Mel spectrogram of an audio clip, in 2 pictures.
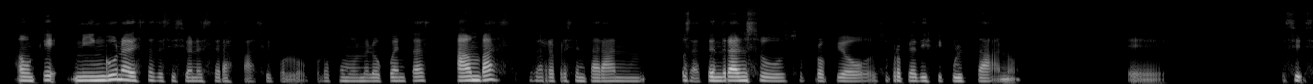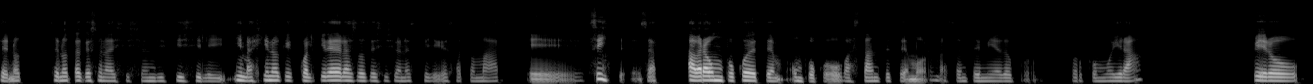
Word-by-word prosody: Aunque 180 Hz, +3 st, 0 dB
ninguna 190 Hz, +4 st, +6 dB
de -, -, +8 dB
estas 180 Hz, +1 st, -7 dB
decisiones 160 Hz, -2 st, -8 dB
será 150 Hz, -1 st, -10 dB
fácil, 150 Hz, -, -16 dB
por -, -, -18 dB
lo -, -, -16 dB
por -, -, -26 dB
lo 155 Hz, -, -13 dB
como 160 Hz, 0 st, -8 dB
me 155 Hz, 0 st, -6 dB
lo 160 Hz, -, -4 dB
cuentas. 170 Hz, +2 st, -5 dB, 0.2 s
Ambas, 195 Hz, +2 st, +4 dB, 0.2 s
o -, -, -20 dB
sea, 175 Hz, -, -9 dB
representarán, 160 Hz, -1 st, -6 dB, 0.4 s
o -, -, -2 dB
sea, 145 Hz, -5 st, -11 dB
tendrán 180 Hz, +1 st, +6 dB
su 160 Hz, -4 st, -3 dB
su 160 Hz, +2 st, -25 dB
propio 160 Hz, -1 st, -5 dB
su -, -, -21 dB
propia 175 Hz, -2 st, -3 dB
dificultad, 155 Hz, 0 st, -5 dB
¿no? 235 Hz, +1 st, -7 dB, 1.1 s
Eh 70 Hz, 0 st, -13 dB, 1.2 s
Sí, -, -, -3 dB
se -, -, -3 dB
no 85 Hz, +2 st, -2 dB, 0.3 s
se 180 Hz, -, -3 dB
nota 180 Hz, 0 st, 0 dB
que 175 Hz, -, -2 dB
es 175 Hz, -, -12 dB
una 175 Hz, -2 st, -4 dB
decisión 160 Hz, 0 st, -10 dB
difícil 160 Hz, 0 st, -7 dB
y 145 Hz, -1 st, -9 dB
imagino 190 Hz, 0 st, +2 dB
que 180 Hz, -, -6 dB
cualquiera 175 Hz, +2 st, +1 dB
de 190 Hz, -, +7 dB
las 180 Hz, -2 st, +1 dB
2 170 Hz, -1 st, -2 dB
decisiones 165 Hz, -1 st, -10 dB
que 165 Hz, -, -15 dB
llegues 160 Hz, 0 st, -13 dB
a -, -, -15 dB
tomar, 155 Hz, +1 st, -13 dB, 0.3 s
eh, 80 Hz, -, -7 dB
sí, 240 Hz, -5 st, +4 dB, 0.3 s
o -, -, -15 dB
sea, -, -, -6 dB, 0.3 s
habrá 190 Hz, 0 st, +11 dB
un 190 Hz, -1 st, +8 dB
poco 175 Hz, +2 st, +3 dB
de 175 Hz, -, +8 dB
tem 160 Hz, +3 st, -4 dB
un 165 Hz, -, -3 dB
poco 80 Hz, -, -5 dB
o -, -, -6 dB
bastante 160 Hz, +2 st, -6 dB
temor, 75 Hz, -, -5 dB
bastante 155 Hz, -4 st, -10 dB
miedo 155 Hz, 0 st, -7 dB
por -, -, -26 dB, 0.3 s
por 160 Hz, -1 st, -16 dB
cómo 155 Hz, +1 st, -11 dB
irá 165 Hz, +6 st, -4 dB, 1.1 s
pero 170 Hz, -3 st, +4 dB
165 Hz, 165 wpm, -27 LUFS, 155-180 Hz, 1.2 s, habrá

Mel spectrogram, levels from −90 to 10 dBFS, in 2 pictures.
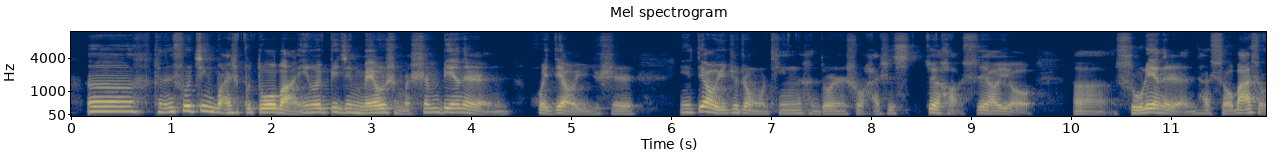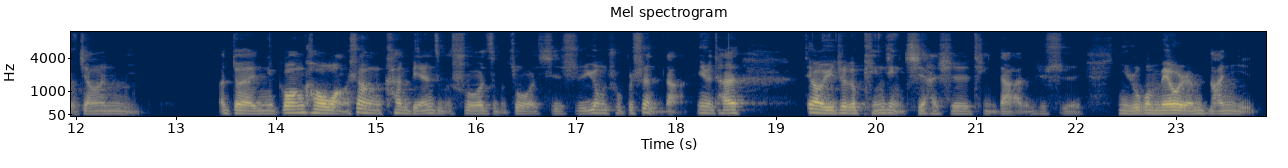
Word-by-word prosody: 嗯， 195 Hz, 0 st, +5 dB, 0.2 s
可 165 Hz, -, -3 dB
能 175 Hz, +2 st, 0 dB
说 210 Hz, +3 st, +7 dB
进 205 Hz, -2 st, +2 dB
步 -, -, +5 dB
还 140 Hz, -, +2 dB
是 145 Hz, -, -3 dB
不 150 Hz, +1 st, -5 dB
多 155 Hz, +1 st, +9 dB
吧， 145 Hz, -, +6 dB
因 145 Hz, +2 st, -1 dB
为 160 Hz, -, +7 dB
毕 160 Hz, +2 st, -2 dB
竟 150 Hz, -2 st, -1 dB
没 130 Hz, 0 st, +5 dB
有 145 Hz, +2 st, +8 dB
什 150 Hz, -4 st, -3 dB
么 110 Hz, -, -6 dB
身 160 Hz, +10 st, -2 dB
边 160 Hz, 0 st, +4 dB
的 -, -, +4 dB
人 90 Hz, +2 st, -3 dB, 0.2 s
会 -, -, -2 dB
钓 -, -, +3 dB
鱼， 95 Hz, +1 st, -11 dB
就 105 Hz, -, -17 dB
是 105 Hz, -1 st, -8 dB, 0.4 s
因 150 Hz, -, -8 dB
为 150 Hz, -, -3 dB
钓 185 Hz, +2 st, +7 dB
鱼 125 Hz, -, 0 dB
这 145 Hz, +3 st, -4 dB
种 130 Hz, -6 st, -1 dB
我 100 Hz, -, -7 dB
听 120 Hz, +5 st, -9 dB
很 115 Hz, -4 st, -13 dB
多 105 Hz, -, -2 dB
人 105 Hz, 0 st, -7 dB
说， -, -, -9 dB
还 100 Hz, -, -13 dB
是 120 Hz, +4 st, -11 dB
希 120 Hz, -, -12 dB
最 -, -, +4 dB
好 -, -, -3 dB
是 125 Hz, -, -7 dB
要 110 Hz, -2 st, +1 dB
有， 485 Hz, -, -4 dB, 0.4 s
呃， -, -, -9 dB
熟 120 Hz, -2 st, -1 dB
练 155 Hz, +2 st, +7 dB
的 -, -, 0 dB
人， 90 Hz, -, -4 dB
他 110 Hz, +1 st, -11 dB
手 110 Hz, 0 st, -5 dB
把 -, -, +4 dB
手 -, -, -7 dB
教 105 Hz, +1 st, -8 dB
你。 105 Hz, -3 st, -15 dB, 0.8 s
呃， 110 Hz, -, -11 dB
对， 110 Hz, -2 st, 0 dB
你 110 Hz, +1 st, -9 dB
光 140 Hz, +4 st, +1 dB
靠 140 Hz, -2 st, +2 dB
网 120 Hz, -2 st, +2 dB
上 135 Hz, -7 st, -3 dB
看 130 Hz, -2 st, -7 dB
别 110 Hz, 0 st, -6 dB
人 125 Hz, +2 st, -7 dB
怎 115 Hz, -, -14 dB
么 -, -, -20 dB
说、 110 Hz, -1 st, -6 dB
怎 110 Hz, -1 st, -18 dB
么 70 Hz, -, -24 dB
做， 105 Hz, 0 st, -8 dB
其 100 Hz, 0 st, -19 dB
实 105 Hz, +2 st, -16 dB
用 125 Hz, -1 st, -5 dB
处 125 Hz, -1 st, -18 dB
不 120 Hz, -, -15 dB
是 120 Hz, -, -8 dB
很 170 Hz, -, -9 dB
大， -, -, -10 dB, 0.2 s
因 135 Hz, 0 st, -7 dB
为 125 Hz, -, -6 dB
他 130 Hz, +1 st, 0 dB, 0.6 s
钓 -, -, +4 dB
鱼 120 Hz, -1 st, +1 dB
这 130 Hz, +2 st, -2 dB
个 125 Hz, 0 st, -2 dB
瓶 125 Hz, 0 st, -11 dB
颈 125 Hz, -1 st, -9 dB
期 115 Hz, -, -7 dB
还 105 Hz, -3 st, -12 dB
是 100 Hz, -1 st, -11 dB
挺 -, -, -21 dB
大 -, -, -8 dB
的， -, -, -20 dB
就 100 Hz, -, -24 dB
是 100 Hz, -, -21 dB, 0.3 s
你 115 Hz, -1 st, -12 dB
如 115 Hz, +2 st, -4 dB
果 125 Hz, -, 0 dB
没 120 Hz, -1 st, -1 dB
有 125 Hz, +1 st, +7 dB
人 115 Hz, 0 st, 0 dB
把 105 Hz, -2 st, -8 dB
你 110 Hz, -3 st, -12 dB
120 Hz, 270 characters per minute, -22 LUFS, 110-145 Hz, 0.8 s, 多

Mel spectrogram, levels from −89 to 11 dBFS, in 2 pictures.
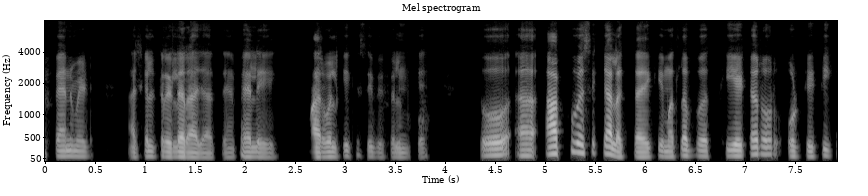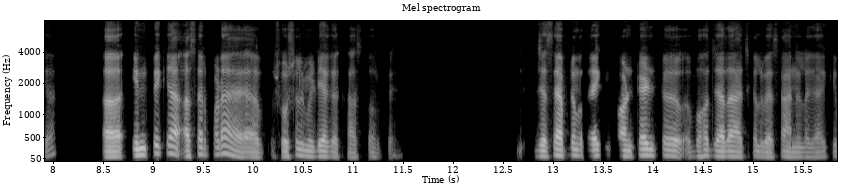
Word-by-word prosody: Fan 110 Hz, 0 st, -1 dB
made 105 Hz, -2 st, -6 dB, 0.4 s
आजकल 110 Hz, -, -6 dB
trailer 100 Hz, -1 st, +1 dB
आ 95 Hz, -, +2 dB
जाते 90 Hz, +1 st, -11 dB
हैं 95 Hz, -, -13 dB
पहले 100 Hz, -1 st, -2 dB
ही 90 Hz, -, -14 dB, 0.4 s
मार्वल 100 Hz, 0 st, 0 dB
की 115 Hz, +4 st, -10 dB
किसी 105 Hz, -6 st, -14 dB
भी 95 Hz, -, -15 dB
फ़िल्म 95 Hz, +1 st, -10 dB
के। 95 Hz, 0 st, -17 dB
तो 130 Hz, +1 st, -2 dB
अ, 120 Hz, 0 st, -1 dB
आपको 160 Hz, +5 st, +5 dB
वैसे 185 Hz, 0 st, +1 dB
क्या 165 Hz, -3 st, +3 dB
लगता 100 Hz, -, +1 dB
है 100 Hz, 0 st, +3 dB
कि 110 Hz, +3 st, -8 dB
मतलब 110 Hz, +2 st, -2 dB
थिएटर 120 Hz, +8 st, 0 dB
और 150 Hz, -2 st, -3 dB
ओटीटी 110 Hz, +2 st, -5 dB
का -, -, -12 dB, 0.5 s
अ, 105 Hz, 0 st, +8 dB
इन 135 Hz, +1 st, +7 dB
पे 170 Hz, -, +2 dB
क्या 165 Hz, -1 st, +4 dB
असर 130 Hz, +7 st, +1 dB
पड़ा 160 Hz, +1 st, +2 dB
है 100 Hz, -2 st, +1 dB
अ, -, -, -13 dB, 0.2 s
सोशल 105 Hz, +4 st, -1 dB
मीडिया 110 Hz, -1 st, +1 dB
का 100 Hz, -, -4 dB
ख़ास 90 Hz, -2 st, -11 dB
तौर 95 Hz, -, -13 dB
पे। -, -, -21 dB, 1.4 s
जैसे 115 Hz, +2 st, +2 dB
आपने 130 Hz, +1 st, +5 dB
बताया 120 Hz, 0 st, +2 dB
कि -, -, -26 dB
कॉन्टेंट 125 Hz, +2 st, +3 dB, 0.4 s
बहुत 120 Hz, +2 st, -3 dB
ज़्यादा 110 Hz, -2 st, +3 dB
आजकल 105 Hz, +2 st, -5 dB
वैसा 100 Hz, +3 st, -4 dB
आने 100 Hz, -1 st, -4 dB
लगा 95 Hz, 0 st, -9 dB
है 100 Hz, -, -10 dB
कि 115 Hz, -, -14 dB
110 Hz, 210 wpm, -24 LUFS, 100-125 Hz, 1.4 s, अ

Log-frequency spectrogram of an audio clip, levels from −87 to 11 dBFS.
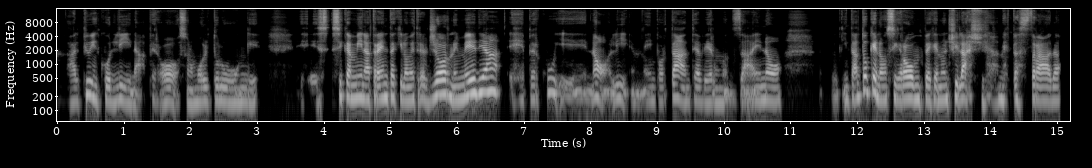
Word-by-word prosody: al 155 Hz, +1 st, -11 dB
più 225 Hz, +9 st, -4 dB
in 195 Hz, -6 st, -3 dB
collina, 155 Hz, -4 st, -7 dB
però 155 Hz, -3 st, -6 dB
sono 145 Hz, -2 st, -2 dB
molto 155 Hz, +2 st, -9 dB
lunghi 150 Hz, -2 st, -9 dB, 0.7 s
e 485 Hz, 0 st, -16 dB
s 420 Hz, -, +3 dB
si 205 Hz, -, +5 dB
cammina 190 Hz, -3 st, +2 dB
30 185 Hz, +2 st, +4 dB
chilometri 165 Hz, -2 st, -4 dB
al 170 Hz, -, -6 dB
giorno 215 Hz, +3 st, +4 dB
in 170 Hz, +1 st, -5 dB
media, 245 Hz, +5 st, +5 dB
eh, 170 Hz, 0 st, -11 dB
per 175 Hz, 0 st, -11 dB
cui, 250 Hz, 0 st, -10 dB
no! 235 Hz, -2 st, -2 dB
Lì, 185 Hz, -2 st, -10 dB
uhm, 235 Hz, 0 st, -16 dB
è -, -, -17 dB
importante 160 Hz, 0 st, -2 dB
avere 150 Hz, -1 st, -5 dB
uno 150 Hz, 0 st, -12 dB
zaino, 160 Hz, -1 st, -3 dB, 0.7 s
uhm, 215 Hz, -, -22 dB
intanto 195 Hz, -, -1 dB
che 265 Hz, -1 st, +8 dB
non 165 Hz, -3 st, -1 dB
si 175 Hz, -1 st, +6 dB
rompe, 175 Hz, -1 st, +2 dB
che 165 Hz, -, -2 dB
non 170 Hz, +2 st, -5 dB
ci 195 Hz, -, -1 dB
lasci 180 Hz, -3 st, +3 dB
a -, -, -13 dB
metà 170 Hz, -1 st, -7 dB
strada. 165 Hz, -2 st, +1 dB
170 Hz, 165 wpm, -23 LUFS, 160-200 Hz, 0.7 s, che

